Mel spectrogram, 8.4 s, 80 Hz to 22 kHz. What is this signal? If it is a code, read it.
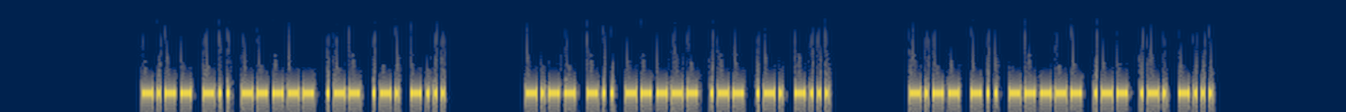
Morse code, heard as a keyed tone, about 51 wpm, 700 Hz. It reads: YD0WRB YD0WRB YD0WRB
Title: DXCC-100 Call Signs - 6 Characters - Repeated 3x - 50wpm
